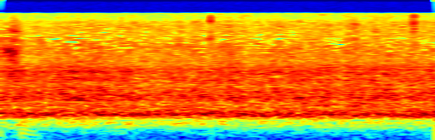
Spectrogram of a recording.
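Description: Steady noise of a large football stadium crowd, heard through a television broadcast.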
